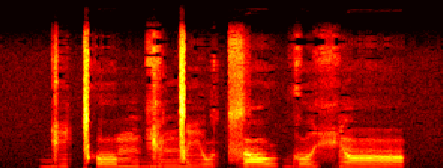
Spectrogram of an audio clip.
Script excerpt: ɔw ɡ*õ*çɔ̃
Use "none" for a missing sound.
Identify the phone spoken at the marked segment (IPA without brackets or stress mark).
o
